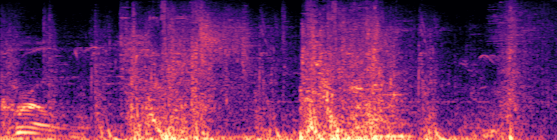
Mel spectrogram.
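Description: Magic blasts crackle and boom in a game fight.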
